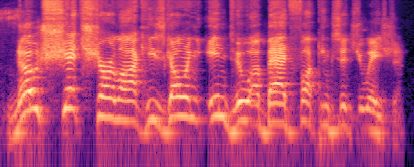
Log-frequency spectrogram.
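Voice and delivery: loud, high sarcastic rant; exasperated outburst. Real, not acted. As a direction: blow up at the obvious stupidity. Exasperated rant at quoted father.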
